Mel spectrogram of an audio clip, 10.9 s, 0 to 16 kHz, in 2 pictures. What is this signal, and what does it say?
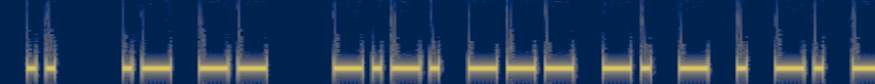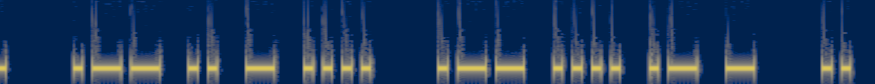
Morse code, heard as a keyed tone, about 20 wpm, 700 Hz. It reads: I AM CONTENT WITH WHAT I
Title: Sentences from Top 1000 Words - Review Part 6 - 20wpm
